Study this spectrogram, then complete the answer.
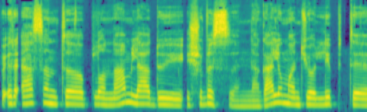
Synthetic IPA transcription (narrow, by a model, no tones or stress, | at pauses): ɪɾʔæːsɐnt̪plˠoːnɐmlʲæːd̪ʊjɪʃʋʲɪsnʲɛɡɑːlʲɪmɐnt̪joːlʲɪpʲt̪ʲɪ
